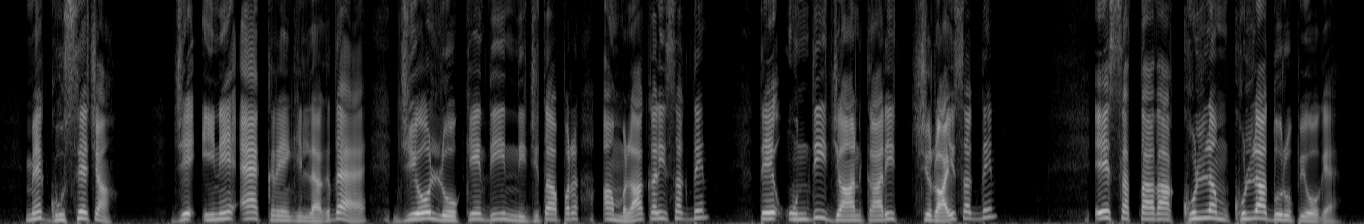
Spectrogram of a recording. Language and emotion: Dogri, angry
